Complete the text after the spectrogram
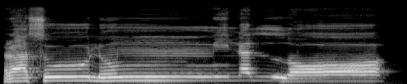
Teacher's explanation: یہاں اللہ پاک کے لام کو ہم پر پڑھیں گے کیونکہ اللہ پاک کے لام سے پہلے حرف پر زبر آ گیا ہے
